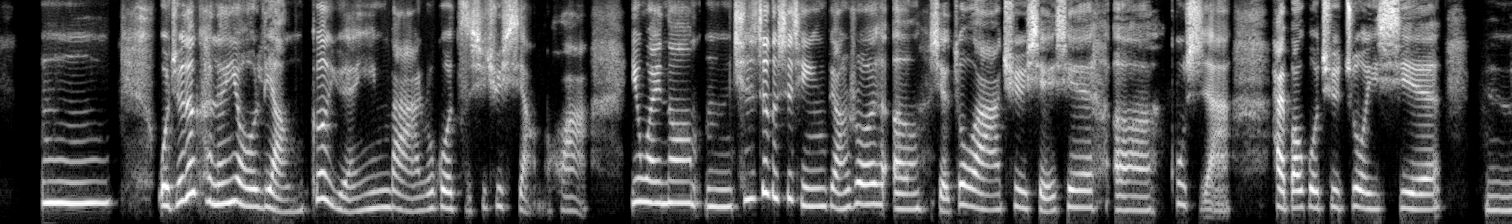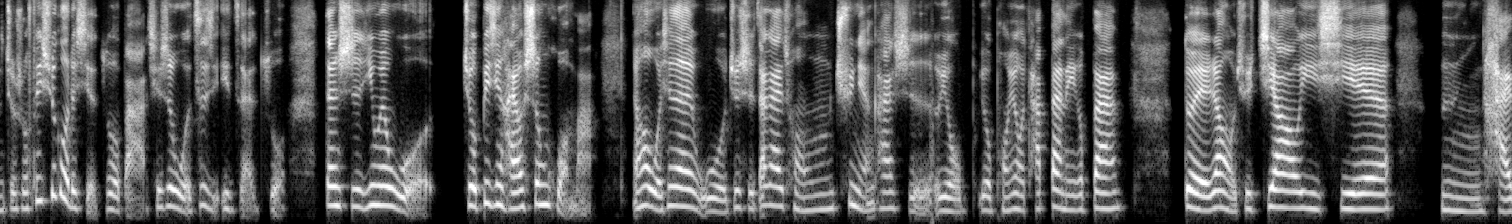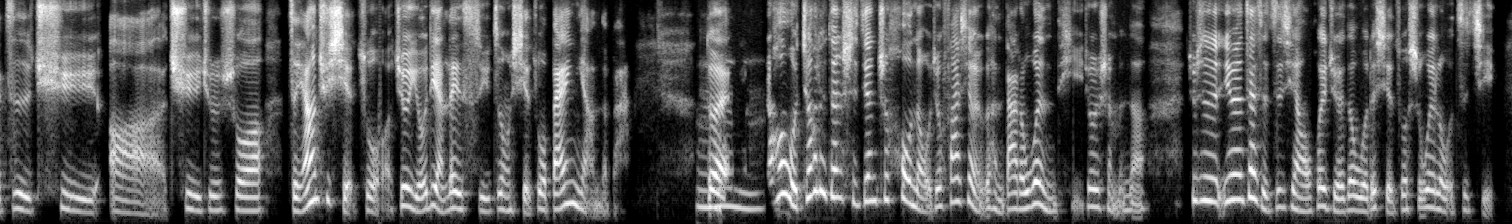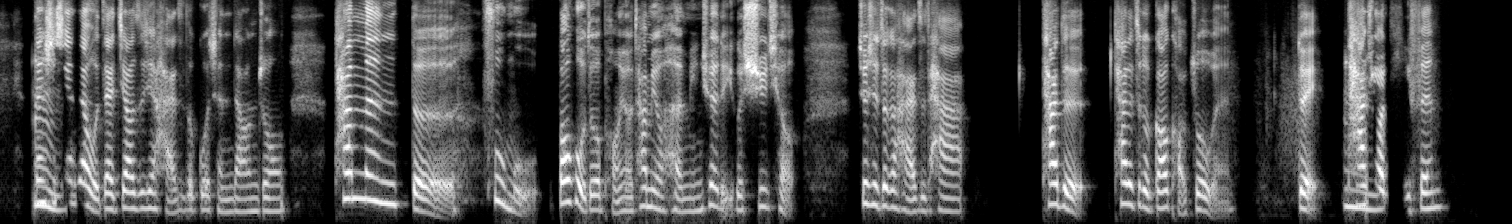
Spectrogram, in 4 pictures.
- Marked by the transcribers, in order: none
- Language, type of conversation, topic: Chinese, advice, 如何表达对长期目标失去动力与坚持困难的感受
